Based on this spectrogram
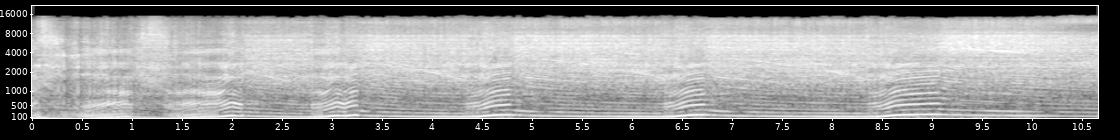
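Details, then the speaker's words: Peugeot 103 moped two-stroke with UltraBOOST2 cylinder head, first tests, around 50 degrees and slow to warm: idles with five quick throttle blips that fall back cleanly, but the idle mixture runs very rich. "Mais je suis gras comme un cochon au ralenti."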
